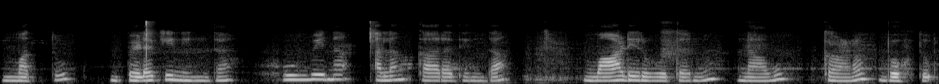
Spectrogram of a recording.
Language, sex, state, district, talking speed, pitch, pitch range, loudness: Kannada, female, Karnataka, Bellary, 45 wpm, 185 Hz, 175-215 Hz, -23 LUFS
